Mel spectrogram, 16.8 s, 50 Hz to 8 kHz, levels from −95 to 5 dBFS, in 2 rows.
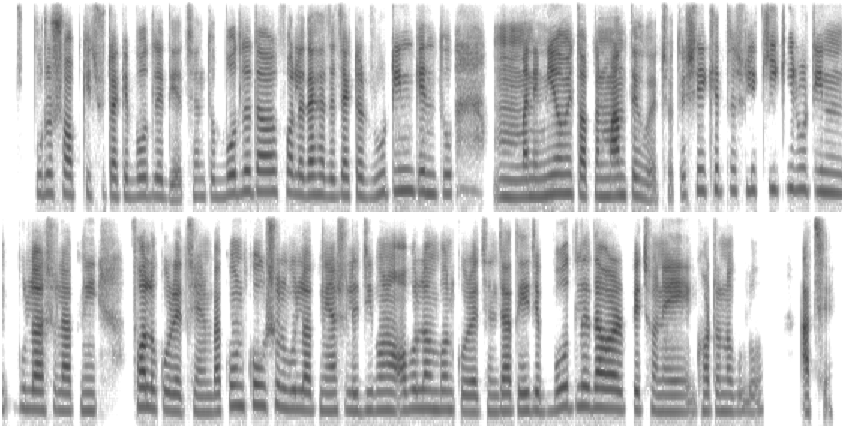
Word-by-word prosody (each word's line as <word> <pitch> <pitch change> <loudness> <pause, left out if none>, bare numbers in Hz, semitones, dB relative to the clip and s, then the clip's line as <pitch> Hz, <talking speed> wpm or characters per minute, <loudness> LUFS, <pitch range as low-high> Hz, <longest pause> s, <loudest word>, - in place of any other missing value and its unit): ছু - - -15
পুরো 235 0 -7
সবকিছুটাকে 220 -2 -1
বদলে 210 -1 -2
দিয়েছেন। 205 +3 -7
তো - - -12
বদলে 240 +2 -1
দেওয়ার 255 0 +2
ফলে 240 -3 +1
দেখা 220 0 +4
যায় 205 0 -6
যে 215 - +6
একটা 215 0 0
রুটিন 260 +4 0
কিন্তু 235 -2 +1 0.5
উম 200 -1 0
মানে 205 0 +6
নিয়মিত 235 0 +5
আপনার 210 -1 -4
মানতে 215 +1 +6
হয়েছে। 165 - -6
তো 215 - -7
সেইক্ষেত্রে 270 0 -1
আসলে 270 0 -1
কী, 285 - +5
কী 295 - -8
রুটিনগুলা 245 -4 0
আসলে 210 -2 -4
আপনি 205 0 -8 0.5
ফলো 245 -1 +7
করেছেন? 200 -2 0
বা - - +2
কোন 260 0 -2
কৌশলগুলো 235 -4 -1
আপনি 205 0 -8
আসলে 210 -1 -4
জীবনে 210 0 -2
অবলম্বন 220 0 -3
করেছেন? 190 0 -3
যাতে 200 0 +1
এইযে 205 0 0 0.2
বদলে 245 +1 -2
দেওয়ার 230 -1 +6
পেছনে 210 -2 +1 0.3
ঘটনাগুলো 200 -1 -7 0.5
আছে? - - -2
220 Hz, 165 wpm, -27 LUFS, 205-245 Hz, 0.5 s, ফলো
